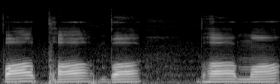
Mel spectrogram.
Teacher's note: इन अक्षरों के उच्चारण में दोनों ओठों का प्रयोग होता है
